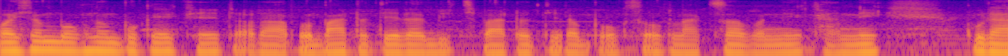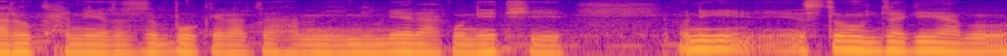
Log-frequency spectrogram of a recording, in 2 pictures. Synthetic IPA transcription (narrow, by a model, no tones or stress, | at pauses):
bʌjsʌmbokʰnʌbokekt̪ʰet̪ʌ̰ɾʌːbʌbaʈot̪iɾʌbit͡sbaʈot̪iɾʌbo̰ɡsʰo̰klaɡ̚t͡sʰʌbʱʌnːekʰanekuɾaɦʌɾukʰaneɾʌt͡sʌbokeɾʌt͡sʌ̃ɦamiɦininʌjɾakʰunet̪ʰie | ʌ̰niḛst̪oɦunt͡sʰʌk̬iʌbʌ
